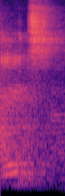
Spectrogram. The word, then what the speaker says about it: Ayds: These AIDS, called AYDS, but pronounced AIDS, were little sweets that you used to eat to make you lose weight.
